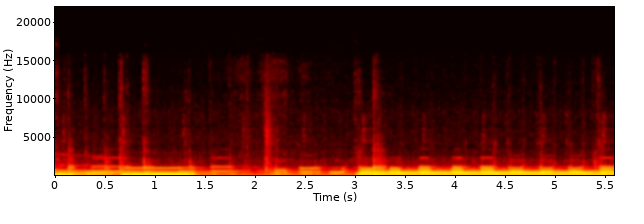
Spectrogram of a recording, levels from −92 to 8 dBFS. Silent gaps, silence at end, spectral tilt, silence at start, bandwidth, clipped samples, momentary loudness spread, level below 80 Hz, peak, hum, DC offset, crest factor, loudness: none; 0 s; -11 dB/octave; 0 s; 4.7 kHz; under 0.1%; 15 LU; -34 dBFS; -10 dBFS; none; under 0.1%; 12 dB; -23 LUFS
